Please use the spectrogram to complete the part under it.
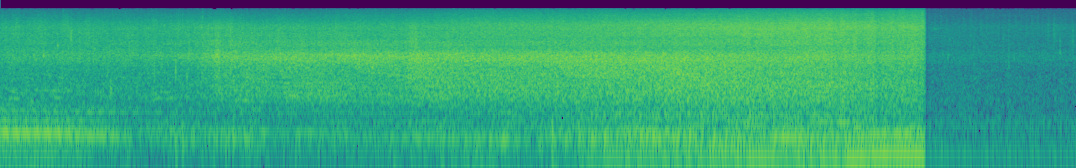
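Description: A pickup truck engine rumbles as it drives through deep floodwater.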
